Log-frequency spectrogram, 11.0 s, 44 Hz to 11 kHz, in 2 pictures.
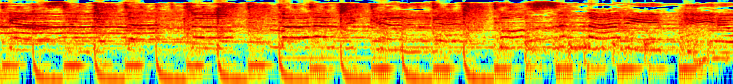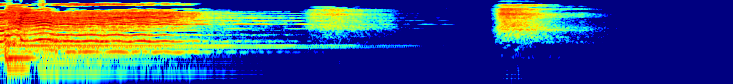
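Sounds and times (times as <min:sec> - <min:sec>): breathy exhale: 0:07.8 - 0:08.6, 0:09.2 - 0:10.2.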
